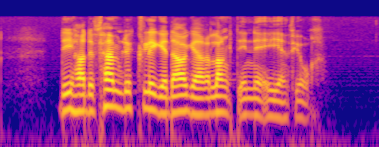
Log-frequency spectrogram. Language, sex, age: Norwegian, male, 46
